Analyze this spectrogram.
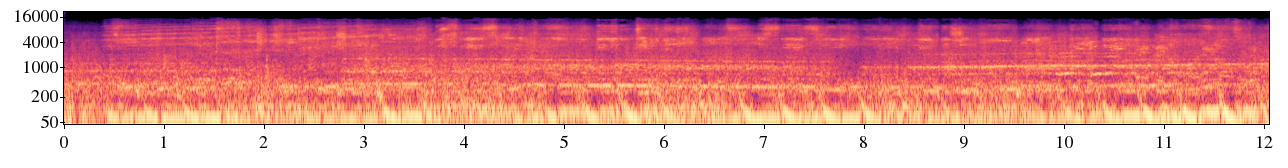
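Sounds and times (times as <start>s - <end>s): ride machinery rumbling: 0.0s - 12.0s
steady machine whine: 0.0s - 12.0s.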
